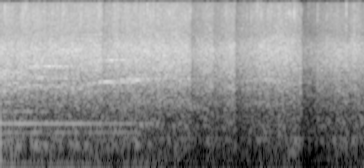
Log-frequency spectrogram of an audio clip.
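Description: Audience applauding. A low held note of the backing music fades out about two seconds in, and the clapping thins somewhat after about three seconds.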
